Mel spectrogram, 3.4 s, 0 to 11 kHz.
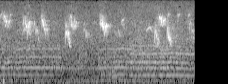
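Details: Honeybees at Siberian chrysanthemum blossoms on an autumn day, 1 October 2020, in Gangwon Province, Korea. A continuous, even drone hums for about three seconds beneath scattered quick, high-pitched chirps, then cuts to silence.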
